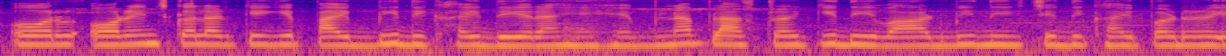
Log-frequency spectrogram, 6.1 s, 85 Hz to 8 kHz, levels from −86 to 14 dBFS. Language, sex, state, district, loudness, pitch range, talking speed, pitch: Hindi, female, Madhya Pradesh, Bhopal, -17 LUFS, 205-225 Hz, 195 wpm, 215 Hz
